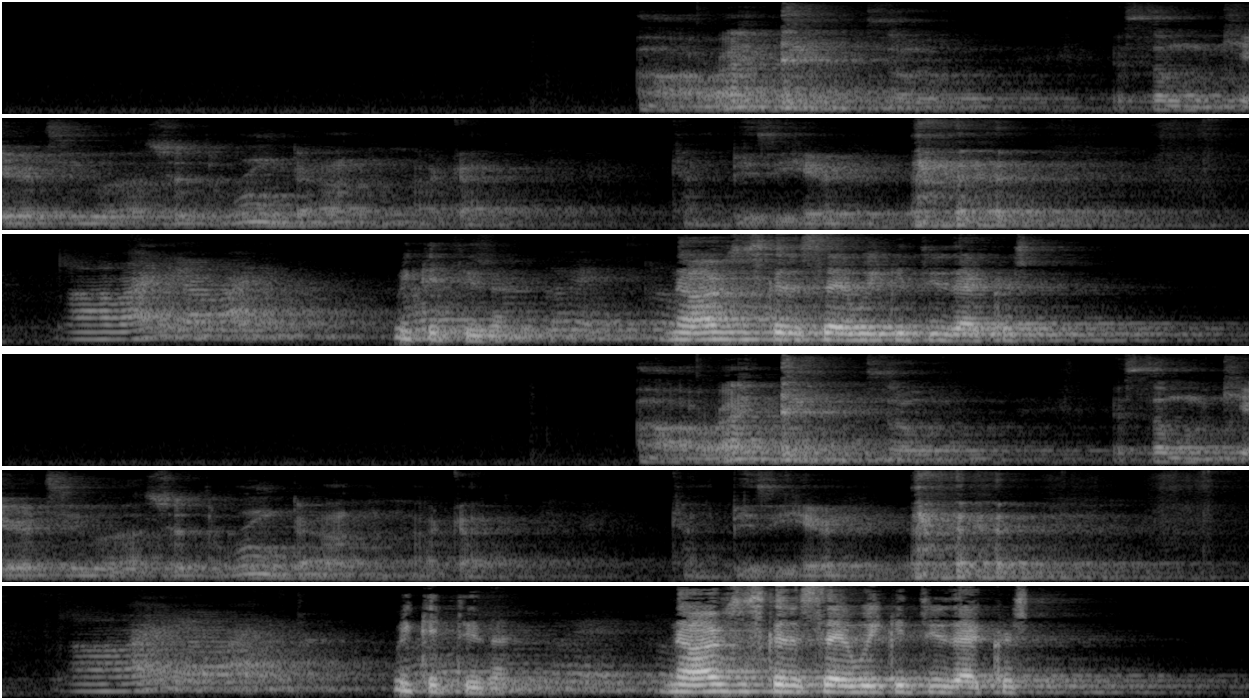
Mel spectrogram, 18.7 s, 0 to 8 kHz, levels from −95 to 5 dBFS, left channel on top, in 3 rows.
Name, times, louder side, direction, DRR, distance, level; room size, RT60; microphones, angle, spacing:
voice 1, 3.2-4.8 5.5-8.7 9.6-12.3, right 1 dB, 20° right, 2 dB, 1.2 m, -46 dB
voice 2, 12.7-13.9 14.5-16.1, equal, 55° left, -5 dB, 1.6 m, -45 dB
voice 3, 14.4-15.0 15.8-17.6, right 5 dB, 40° right, 14 dB, 0.4 m, -28 dB
16.5 x 7.2 x 4.4 m, 2.2 s
head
